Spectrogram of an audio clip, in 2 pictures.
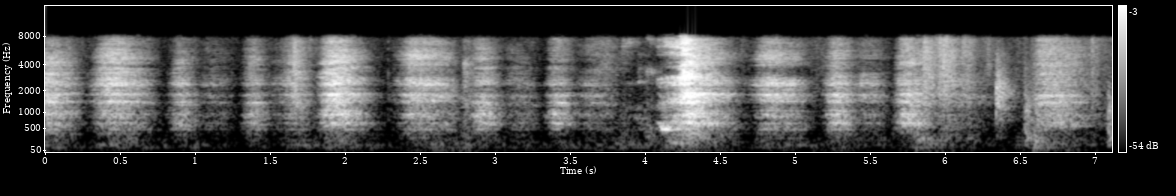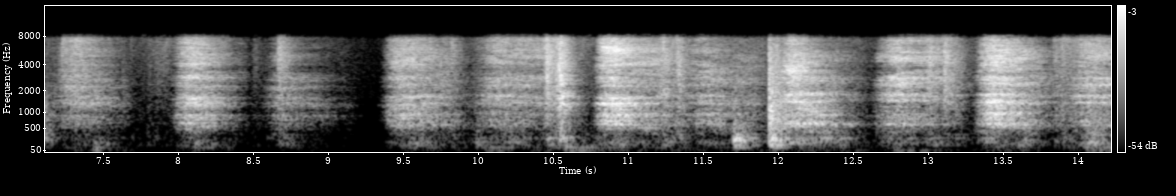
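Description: A man breathing hard and gasping, with quick, noisy, irregular breaths, winded from a heavy set of dumbbell rows; the breathing stops briefly about nine seconds in.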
